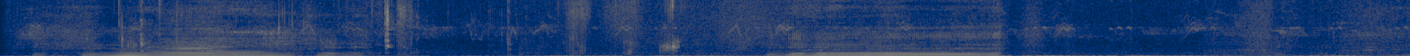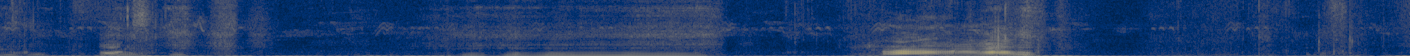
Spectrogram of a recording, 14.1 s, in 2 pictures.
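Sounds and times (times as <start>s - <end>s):
male Bengal tiger growling and snarling: 0.0s - 12.6s.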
